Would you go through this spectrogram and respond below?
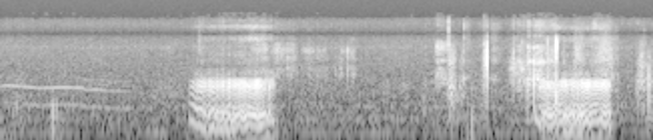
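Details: Snoring red Boston Terrier puppy: two buzzy, rasping snores about three seconds apart, with a soft high whistle before the first and a few small clicks or sniffs near the second.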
